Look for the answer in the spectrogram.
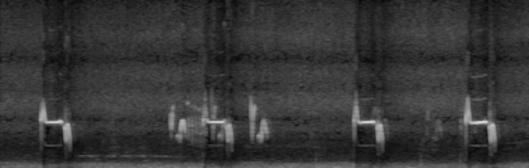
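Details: Prinia, locally called prenjak tamu or prenjak merah, singing energetically: bright, high whistled phrases, each a short flat note flanked by sharp chirps, repeated about every one and a half seconds against quiet low rumble.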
